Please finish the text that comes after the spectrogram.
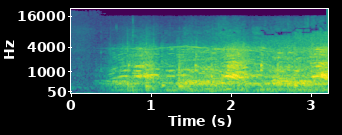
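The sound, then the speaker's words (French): A crowd of nearly 20,000 Stade Toulousain rugby fans in Toulouse roars and chants together, awaiting the team's return with the club's 20th Brennus trophy; a dense wall of many voices swells in after a brief quiet start and stays loud and sustained throughout. “avec près de 20 000 personnes réunies ici même, attendant le retour des héros avec le 20e Brennus de l'histoire du club.”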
